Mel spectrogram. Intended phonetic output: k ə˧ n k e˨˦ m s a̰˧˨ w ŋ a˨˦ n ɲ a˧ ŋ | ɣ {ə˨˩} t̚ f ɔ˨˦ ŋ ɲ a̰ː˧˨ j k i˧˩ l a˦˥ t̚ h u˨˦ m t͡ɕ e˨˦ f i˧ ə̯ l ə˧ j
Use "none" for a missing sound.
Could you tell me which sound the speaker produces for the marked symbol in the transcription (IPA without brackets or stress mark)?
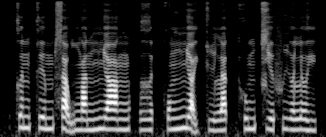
ə˨˩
